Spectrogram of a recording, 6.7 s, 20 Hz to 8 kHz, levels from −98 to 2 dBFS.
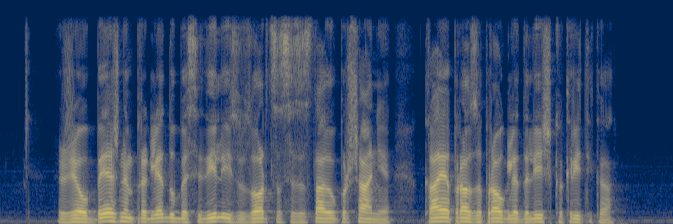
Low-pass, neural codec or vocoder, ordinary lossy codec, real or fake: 7.2 kHz; none; none; real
